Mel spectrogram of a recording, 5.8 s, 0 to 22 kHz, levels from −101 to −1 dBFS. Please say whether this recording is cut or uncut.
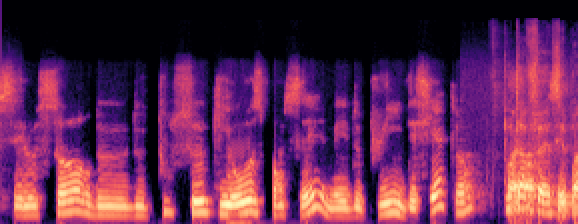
uncut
